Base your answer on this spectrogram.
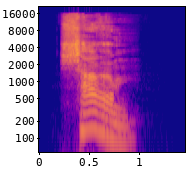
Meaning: charm (ability to attract, delight, or enchant)
- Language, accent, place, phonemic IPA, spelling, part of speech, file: German, Germany, Berlin, /ʃarm/, Charme, noun, De-Charme.ogg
